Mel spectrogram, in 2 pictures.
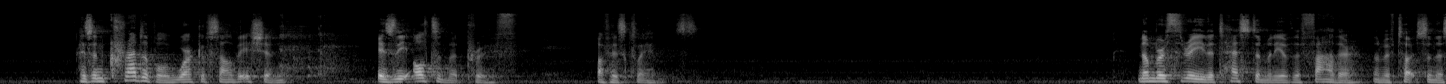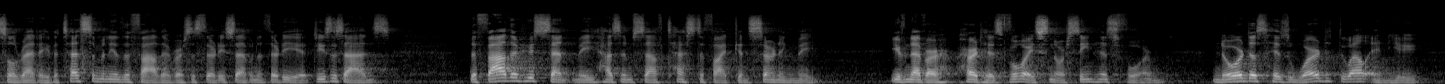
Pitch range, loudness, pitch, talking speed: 100-140 Hz, -30 LUFS, 115 Hz, 130 wpm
